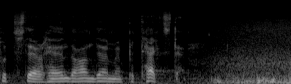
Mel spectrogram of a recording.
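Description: A middle-aged man speaks calmly into a microphone close by.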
